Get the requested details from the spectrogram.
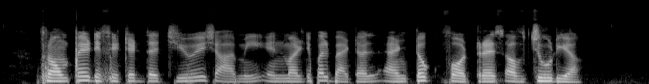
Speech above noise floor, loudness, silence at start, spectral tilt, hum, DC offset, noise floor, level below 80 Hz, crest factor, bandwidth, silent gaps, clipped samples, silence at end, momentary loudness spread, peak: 42 dB; -20 LUFS; 0.4 s; -6.5 dB/octave; none; under 0.1%; -62 dBFS; -48 dBFS; 20 dB; 13 kHz; none; under 0.1%; 0.7 s; 8 LU; -2 dBFS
